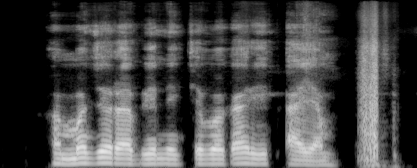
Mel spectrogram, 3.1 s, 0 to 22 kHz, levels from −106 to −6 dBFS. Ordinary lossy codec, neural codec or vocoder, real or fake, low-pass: none; vocoder, 44.1 kHz, 128 mel bands, Pupu-Vocoder; fake; none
